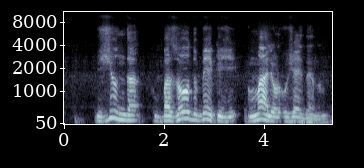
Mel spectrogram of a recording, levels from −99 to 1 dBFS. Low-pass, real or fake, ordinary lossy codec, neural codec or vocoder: 7.2 kHz; real; Opus, 32 kbps; none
